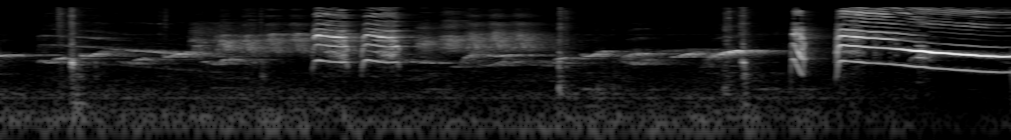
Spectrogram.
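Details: Chinese hwamei singing soft whistled phrases broken by sharp clicks, then a loud, long, rich whistle gliding down in pitch with ringing overtones.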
